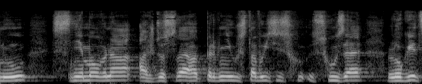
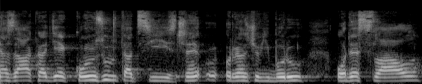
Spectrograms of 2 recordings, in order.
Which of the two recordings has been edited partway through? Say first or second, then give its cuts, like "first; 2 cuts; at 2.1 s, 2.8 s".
second; 1 cut; at 1.8 s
